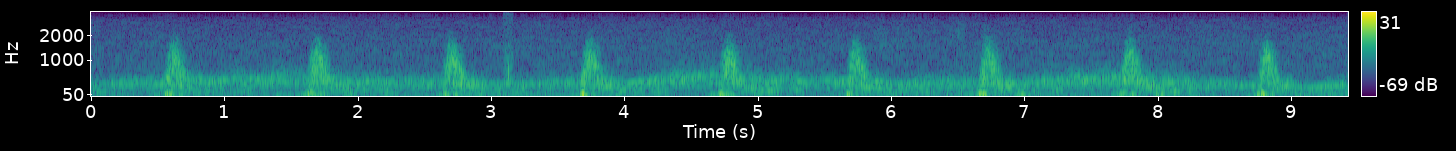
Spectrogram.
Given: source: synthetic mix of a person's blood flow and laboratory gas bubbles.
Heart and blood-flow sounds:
Doppler ultrasound of blood flow; subclavian vein
3.09-3.17 s: bubbles
From the record:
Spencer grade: 1 (occasional bubble signal discernible with the cardiac motion signal, with majority of cardiac periods free of bubbles); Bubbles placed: anywhere in the cardiac cycle

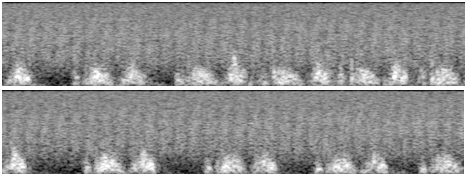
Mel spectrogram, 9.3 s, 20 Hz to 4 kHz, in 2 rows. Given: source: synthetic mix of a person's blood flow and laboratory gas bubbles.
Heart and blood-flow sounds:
Doppler ultrasound of blood flow; precordium
no bubbles
From the record:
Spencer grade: 0 (complete lack of bubble signals)

